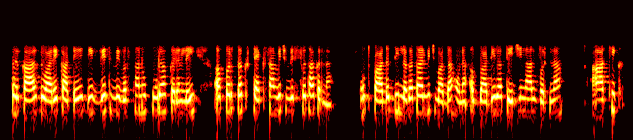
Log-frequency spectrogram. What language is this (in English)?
Punjabi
